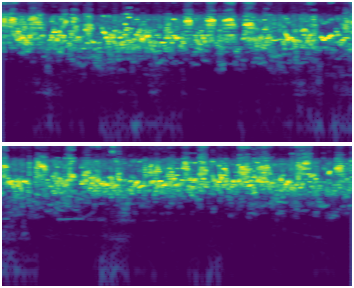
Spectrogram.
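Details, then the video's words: Steady high-pitched chirping and warbling from a pair of budgies, a dense, unbroken twitter of scratchy tweets over a few soft low thuds. "Cute Budgies Chirping Sounds"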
